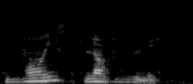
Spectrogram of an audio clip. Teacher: suena como la F que vibra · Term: La V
